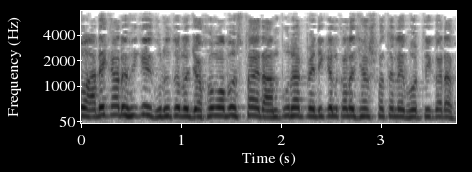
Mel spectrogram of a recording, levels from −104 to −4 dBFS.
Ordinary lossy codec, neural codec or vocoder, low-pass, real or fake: none; none; 7.2 kHz; real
